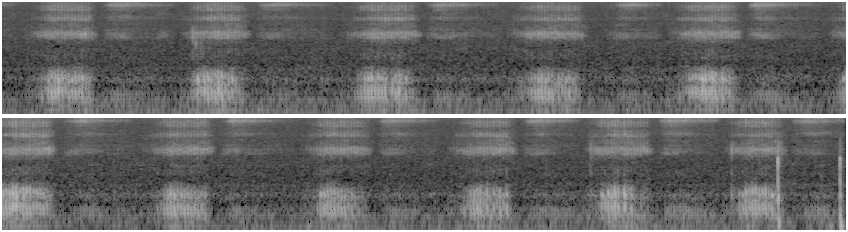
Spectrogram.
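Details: Calm male cat purring as he receives petting and attention on waking; a long regular series of about eleven low throbbing swells, one every two seconds, with faint breathy hiss over each.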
